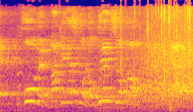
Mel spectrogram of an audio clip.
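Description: A young man speaks calmly through a stadium loudspeaker, echoing widely.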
